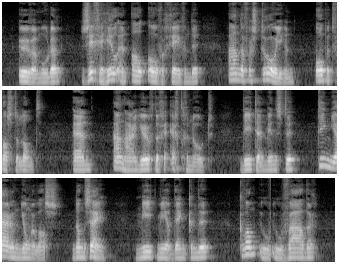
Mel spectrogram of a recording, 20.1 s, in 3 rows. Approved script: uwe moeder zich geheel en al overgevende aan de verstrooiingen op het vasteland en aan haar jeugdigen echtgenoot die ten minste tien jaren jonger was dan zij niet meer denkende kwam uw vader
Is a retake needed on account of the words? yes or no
yes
